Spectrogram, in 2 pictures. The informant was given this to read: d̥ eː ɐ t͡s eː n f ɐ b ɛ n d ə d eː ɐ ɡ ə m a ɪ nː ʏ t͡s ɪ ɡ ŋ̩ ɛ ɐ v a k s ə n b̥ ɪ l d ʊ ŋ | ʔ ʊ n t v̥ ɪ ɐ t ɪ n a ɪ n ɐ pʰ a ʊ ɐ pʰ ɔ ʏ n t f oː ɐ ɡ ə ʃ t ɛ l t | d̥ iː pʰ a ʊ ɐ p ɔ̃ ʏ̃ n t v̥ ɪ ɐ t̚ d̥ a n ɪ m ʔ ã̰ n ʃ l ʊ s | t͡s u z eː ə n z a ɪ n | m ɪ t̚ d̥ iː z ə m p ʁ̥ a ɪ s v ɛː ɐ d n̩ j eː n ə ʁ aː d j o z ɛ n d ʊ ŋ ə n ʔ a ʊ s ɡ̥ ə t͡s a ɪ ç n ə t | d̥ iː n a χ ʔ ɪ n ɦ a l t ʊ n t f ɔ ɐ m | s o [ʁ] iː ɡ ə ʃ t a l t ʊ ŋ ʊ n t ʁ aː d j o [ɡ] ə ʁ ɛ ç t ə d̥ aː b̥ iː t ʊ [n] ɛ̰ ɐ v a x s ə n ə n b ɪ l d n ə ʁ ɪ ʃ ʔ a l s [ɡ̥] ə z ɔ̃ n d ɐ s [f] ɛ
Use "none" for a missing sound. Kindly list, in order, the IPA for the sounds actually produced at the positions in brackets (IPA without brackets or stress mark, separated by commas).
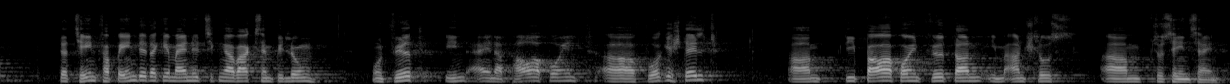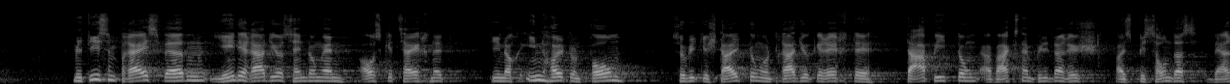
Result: v, ɡ, ŋ, b̥, v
